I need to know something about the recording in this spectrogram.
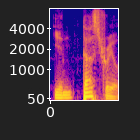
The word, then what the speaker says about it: industrial: 词念成 industry，注意它的重音节，industry 是在第 1 音节，industrial 是在第 2 音节。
